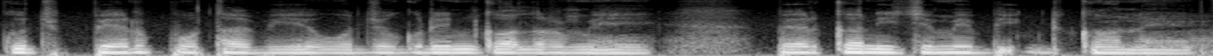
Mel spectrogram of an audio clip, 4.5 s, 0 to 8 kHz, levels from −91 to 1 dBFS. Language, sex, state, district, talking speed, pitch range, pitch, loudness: Hindi, male, Arunachal Pradesh, Longding, 225 wpm, 125-130 Hz, 130 Hz, -14 LUFS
